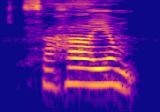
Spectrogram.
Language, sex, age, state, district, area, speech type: Telugu, female, 45-60, Telangana, Hyderabad, urban, read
